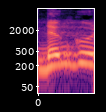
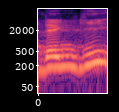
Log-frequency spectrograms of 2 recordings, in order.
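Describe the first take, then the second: First: "டெங்கு" ending in "oo"; wrong pronunciation. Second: "டெங்கி" ending in "ee"; correct pronunciation. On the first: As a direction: say "டெங்கு" as "deng-gu". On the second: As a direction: say "டெங்கி" as "deng-gee". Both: Shown as a demonstration. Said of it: "டெங்கு இல்ல".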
